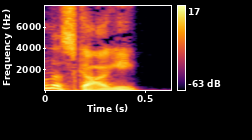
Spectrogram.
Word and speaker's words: Muscogee: Did I say that right? – Muscogee? Yes, you did.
